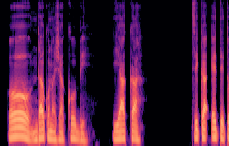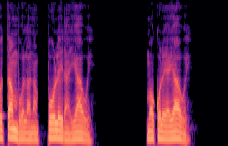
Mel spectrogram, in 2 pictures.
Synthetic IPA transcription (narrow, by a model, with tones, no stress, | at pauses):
o˦˨nda˦ko˨na˨ʒa˨ko˦bi˨ | ja˦ka˦ | ti˦ka˦ʔe˦te˨to˦ta˦mbo˨la˨na˨po˦le˦na˨ja˦we˨ | mo˨kɔ˨lo˨ja˨ja˦wḛ˨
